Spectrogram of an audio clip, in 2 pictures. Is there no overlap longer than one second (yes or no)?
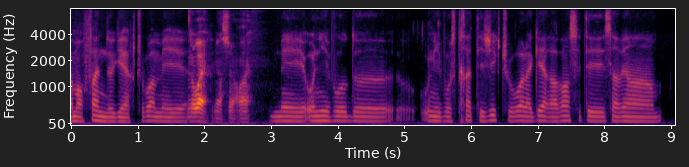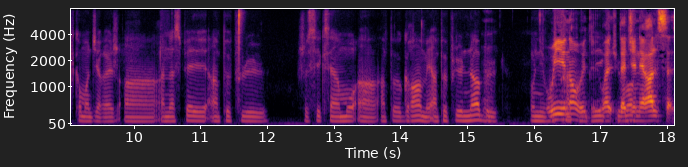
no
